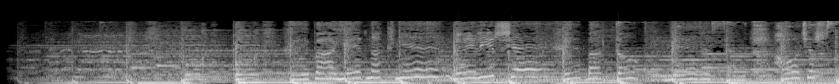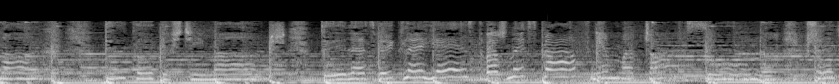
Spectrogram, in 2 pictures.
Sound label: ding dong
